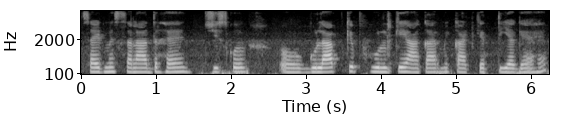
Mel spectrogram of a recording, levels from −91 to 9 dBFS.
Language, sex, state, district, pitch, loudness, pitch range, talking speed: Hindi, female, Gujarat, Valsad, 190 Hz, -18 LUFS, 185-200 Hz, 165 wpm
